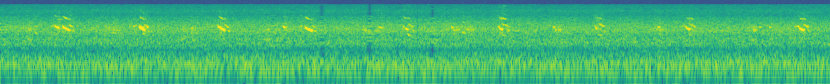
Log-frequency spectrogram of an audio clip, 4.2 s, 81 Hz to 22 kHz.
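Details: Peregrine falcons meeting as a pair, Anacapa, USA, 26 July 2024, on a nest camera: a quick series of short, high, clipped notes, some paired, coming two or three times a second against constant hiss.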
